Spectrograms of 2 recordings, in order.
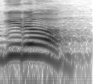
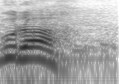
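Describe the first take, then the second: First: The word starts with gi, an inserted i vowel. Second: The word starts with gu, a u-like vowel. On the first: This is how speakers from Bihar say it. The speaker calls it wrong. "Bihari कहेंगे इसको" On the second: This is the proper form of the word. The speaker calls it right. "जबकि ये होता क्या है"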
